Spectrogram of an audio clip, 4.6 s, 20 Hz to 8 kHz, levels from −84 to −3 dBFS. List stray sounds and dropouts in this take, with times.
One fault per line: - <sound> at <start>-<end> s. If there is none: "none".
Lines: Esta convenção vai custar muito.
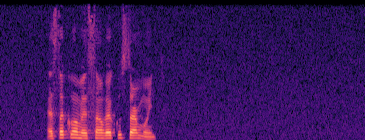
none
